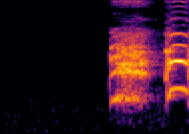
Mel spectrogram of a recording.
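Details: Red junglefowl crowing as a decoy to lure wild junglefowl, caught only partly: a harsh, broad crow syllable followed by a short rising note after a silent start.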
